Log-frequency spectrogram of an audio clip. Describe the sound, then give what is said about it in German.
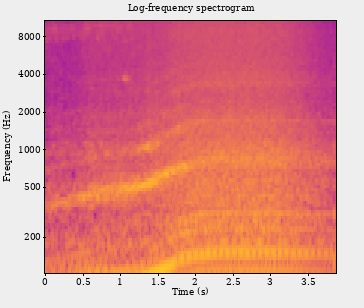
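A loud, steady airboat engine roar with a low droning tone that rises in pitch as it revs, then holds at a higher, even hum over broad rushing noise as the airboat glides over water and drifts into curves in the Everglades, in bright sunshine. “die Fahrt mit den Airboats macht wahnsinnig viel Spaß. Man gleitet mehr oder weniger über das Wasser und driftet in die Kurven rein.”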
